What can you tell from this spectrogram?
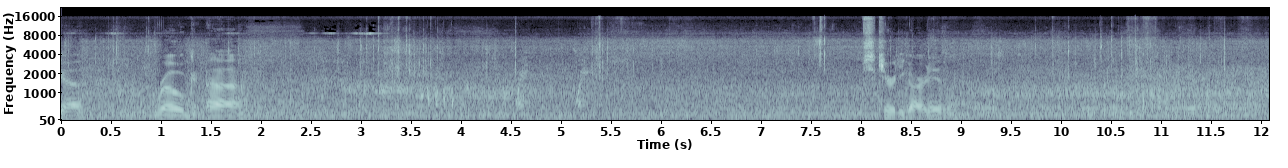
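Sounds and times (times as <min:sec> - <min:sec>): city traffic rush: 0:00.0 - 0:12.0.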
